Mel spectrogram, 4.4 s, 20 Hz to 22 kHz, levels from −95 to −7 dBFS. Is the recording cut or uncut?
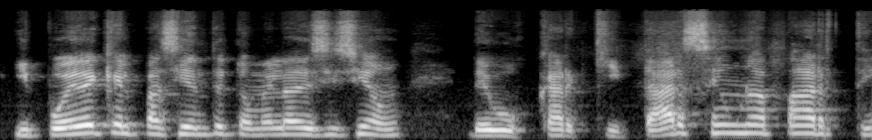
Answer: uncut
